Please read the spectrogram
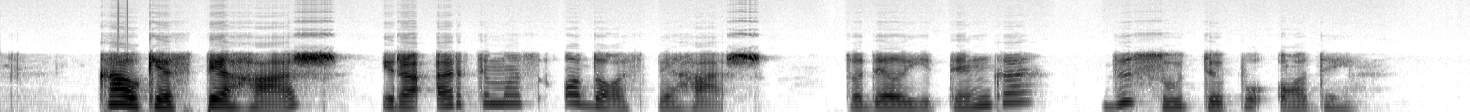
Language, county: Lithuanian, Vilnius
